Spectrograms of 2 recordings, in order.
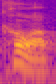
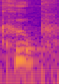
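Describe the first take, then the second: First: The vowels are split across two syllables. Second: The vowels merge into one syllable. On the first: "pronounce it co-op with a hiatus there" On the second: "It looks like coop"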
